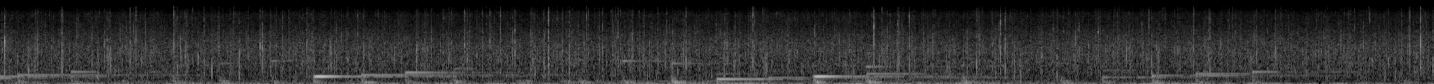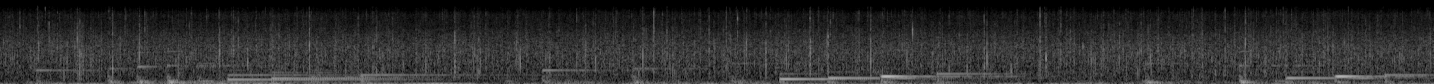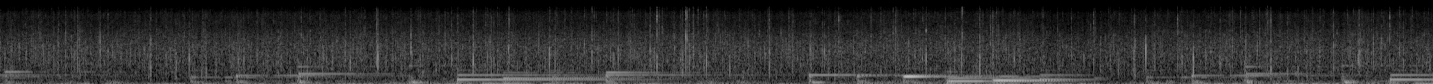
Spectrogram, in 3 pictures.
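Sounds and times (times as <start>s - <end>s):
rain falling: 0.0s - 43.0s
slow soft piano music: 0.0s - 43.0s.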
